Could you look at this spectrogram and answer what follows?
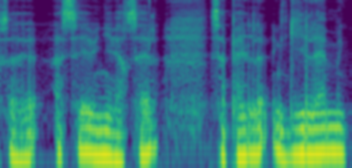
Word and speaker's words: Guilhem: Il s'appelle Guilhem Kézak. Guilhem, je suis plus sûr de comment ça s'écrit, on va dire G-U-I-L-H-E-M, Kézak, C-A-Y-Z-A-C.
